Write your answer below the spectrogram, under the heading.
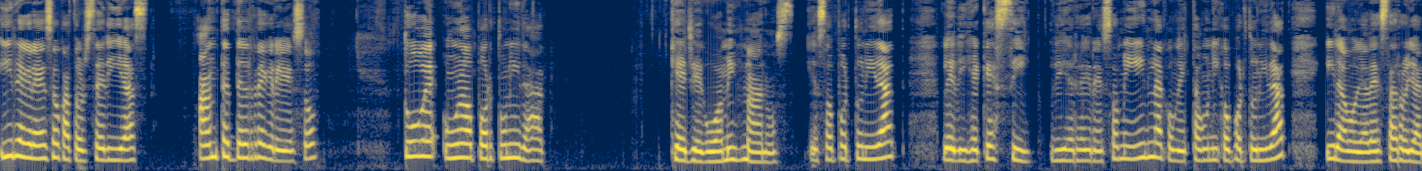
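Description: The speech is animated, at a moderate pace with ordinary pitch variation and long, frequent pauses. The sound is dry and close, with no echo. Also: woman, fairly high pitch for a woman. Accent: Puerto Rican. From Puerto Rico, Orocovis. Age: 30s. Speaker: podcast host, motivational speaker. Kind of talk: motivational monologue.

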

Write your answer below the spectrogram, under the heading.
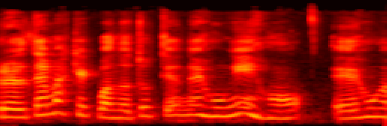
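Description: A woman with an unremarkable speaking voice uses lively intonation in a very clean recording with a silent background. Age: 30s. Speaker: lawyer and young mother. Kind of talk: casual interview chat.

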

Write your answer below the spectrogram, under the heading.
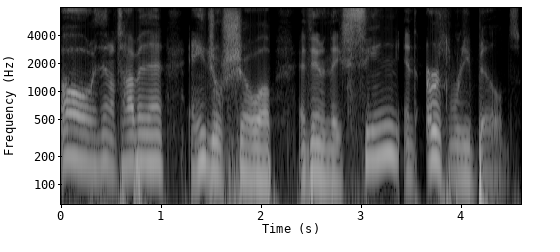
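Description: Speaking at a fairly slow pace with long, frequent pauses, a man has a fairly high pitch. His tone is animated and his intonation lively. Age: 30s. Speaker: radio host. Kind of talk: casual chat. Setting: studio.

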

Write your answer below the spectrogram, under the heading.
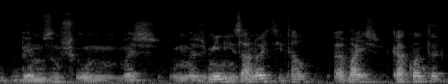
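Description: Somewhat breathy, a man speaks at a moderate pace in a dark, mellow tone of medium pitch with ordinary pitch variation. Audible room echo surrounds him. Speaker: podcast co-host. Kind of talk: casual chat.

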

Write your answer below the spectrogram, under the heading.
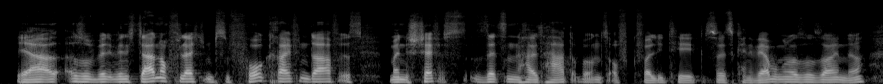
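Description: Here is an ordinary speaking voice from a man at medium pitch. He moves at a moderate pace with hardly any pauses and fairly even intonation. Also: very clean recording, silent background. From Germany, Wuppertal. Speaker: head chef. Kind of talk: interview.

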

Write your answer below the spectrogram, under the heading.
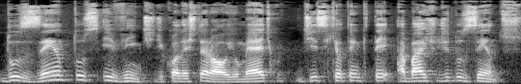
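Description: A man's fairly high, somewhat breathy, dark and mellow voice, fairly slow, with lively intonation, in a very clean recording with a silent background. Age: 30s. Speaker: health podcaster. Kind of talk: persuasive monologue.

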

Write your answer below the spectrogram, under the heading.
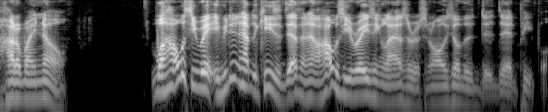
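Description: A man talks at a very fast pace in a medium-pitched voice with vocal fry. His pitch swings very widely and his loudness shifts a lot. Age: 60s. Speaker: podcast host and bible teacher. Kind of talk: bible teaching monologue. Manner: halting, many fillers.

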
